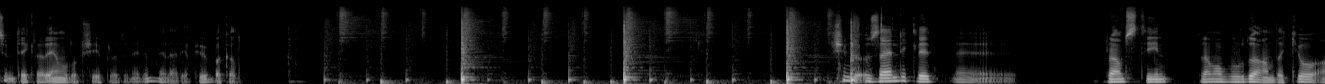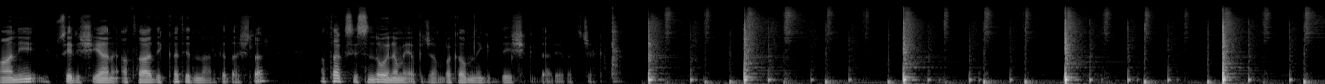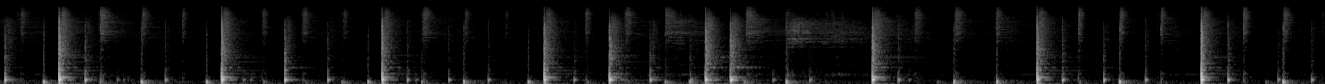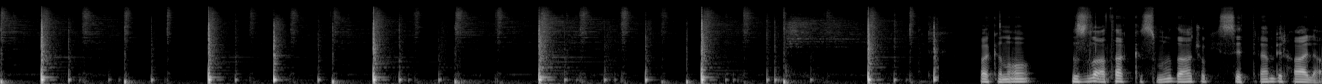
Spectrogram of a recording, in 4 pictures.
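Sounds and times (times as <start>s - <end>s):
rock drum beat: 3.2s - 8.6s, 19.6s - 49.2s.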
